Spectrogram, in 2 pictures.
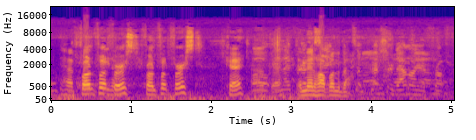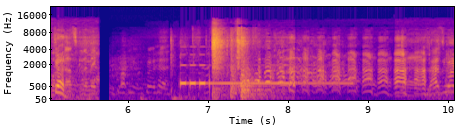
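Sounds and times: long electronic beep: 6.6s - 7.4s
people laughing: 7.5s - 10.0s.

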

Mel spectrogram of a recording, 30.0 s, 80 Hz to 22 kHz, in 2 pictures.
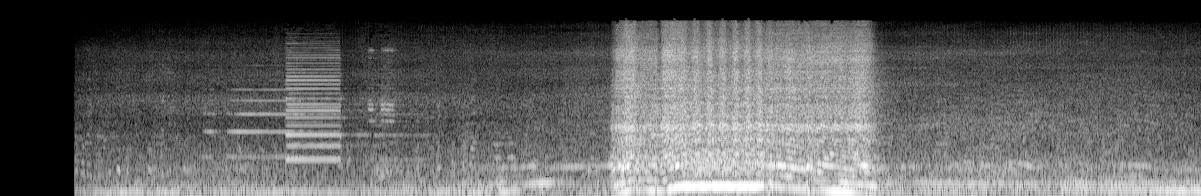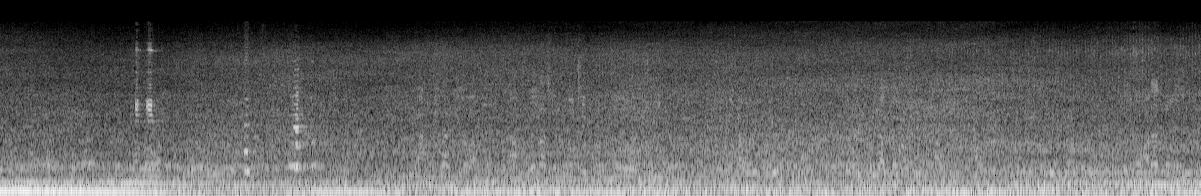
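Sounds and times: car engines idling: 1.0s - 30.0s
car horn toot: 2.4s - 5.5s, 16.7s - 17.1s, 18.0s - 19.0s
car engine revving: 4.7s - 30.0s.

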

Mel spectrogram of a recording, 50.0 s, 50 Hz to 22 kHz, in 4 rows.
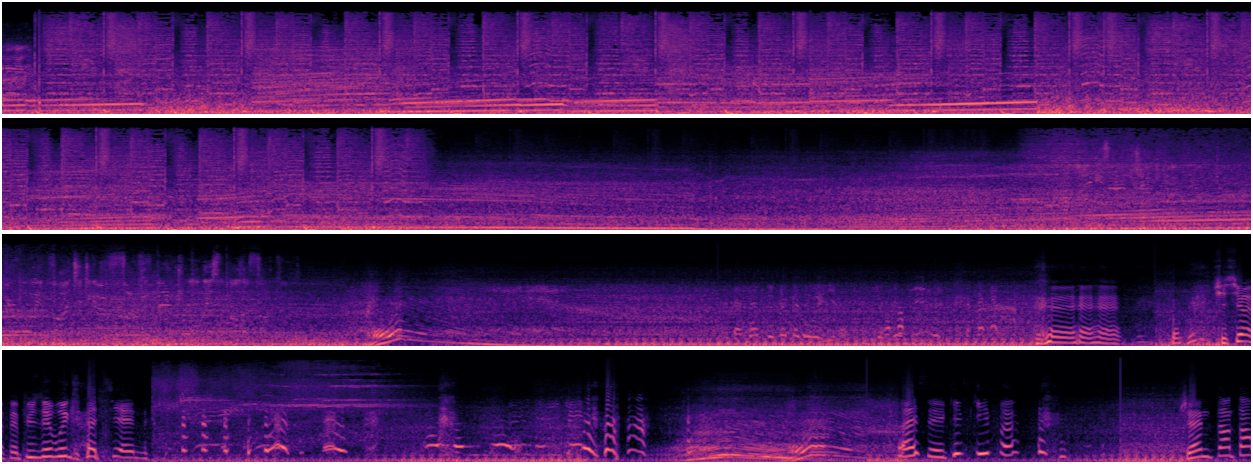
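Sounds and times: background music: 0.0s - 28.0s
motorcycle engine accelerating: 0.0s - 49.9s
steep falling sweep: 38.9s - 41.8s.

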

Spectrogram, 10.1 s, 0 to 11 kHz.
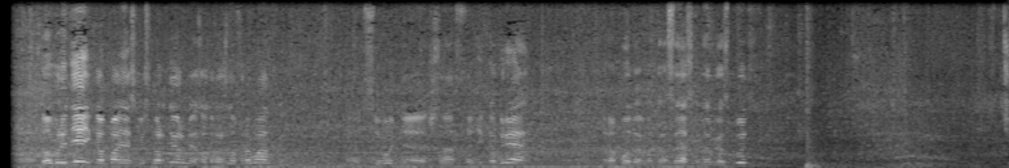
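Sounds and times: vehicle engine rumbling: 0.1s - 10.0s
thump: 8.0s - 8.4s.

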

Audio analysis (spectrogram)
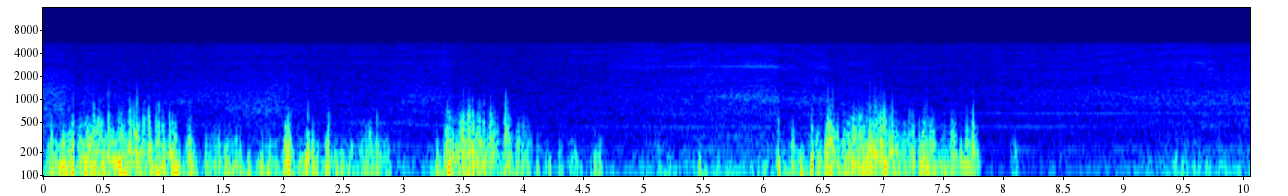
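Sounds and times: model plane electric motor whine: 0.0s - 10.0s
wind buffeting microphone: 0.0s - 10.0s.

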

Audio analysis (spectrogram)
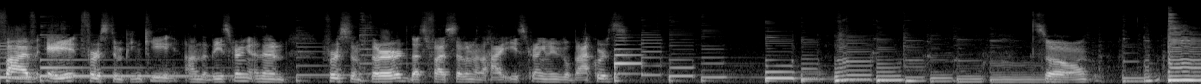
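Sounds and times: acoustic guitar plucked notes: 0.0s - 12.0s.

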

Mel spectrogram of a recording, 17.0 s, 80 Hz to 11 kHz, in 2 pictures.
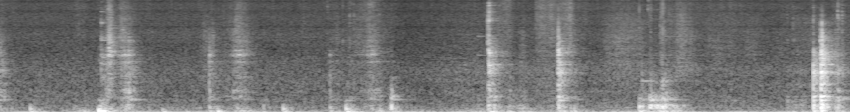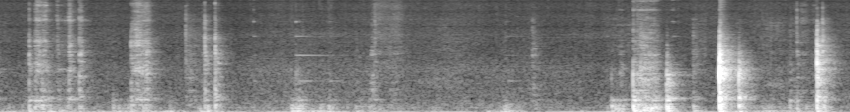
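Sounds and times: knife cutting cheese on wood: 8.8s - 10.1s.

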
